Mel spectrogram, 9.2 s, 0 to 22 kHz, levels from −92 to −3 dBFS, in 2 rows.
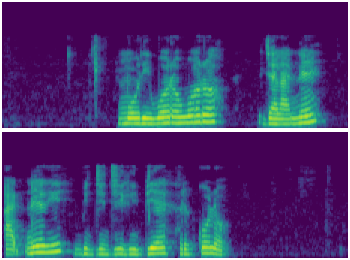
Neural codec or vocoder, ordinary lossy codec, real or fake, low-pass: vocoder, 22.05 kHz, 80 mel bands, WaveNeXt; Opus, 64 kbps; fake; 7.2 kHz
